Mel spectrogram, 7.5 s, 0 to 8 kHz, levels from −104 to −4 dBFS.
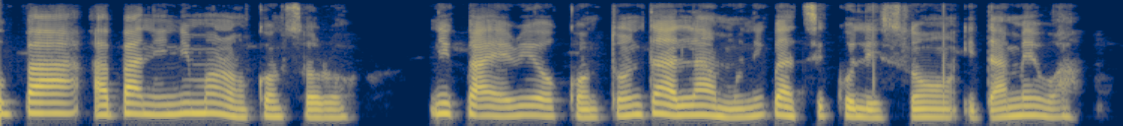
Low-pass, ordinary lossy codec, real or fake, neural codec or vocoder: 7.2 kHz; none; real; none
